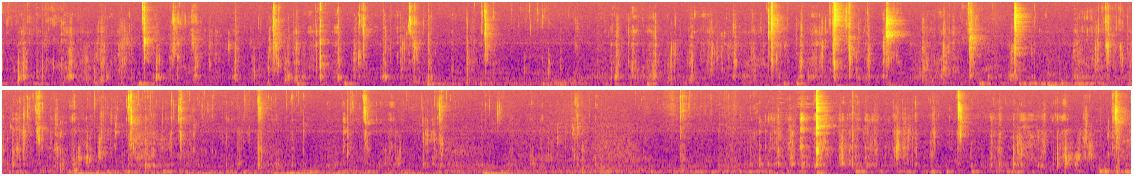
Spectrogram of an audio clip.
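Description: Close-miked chewing and wet mouth sounds of a person eating rice with egusi soup and meat: an irregular run of sharp smacks and clicks, a few much louder than the rest.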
